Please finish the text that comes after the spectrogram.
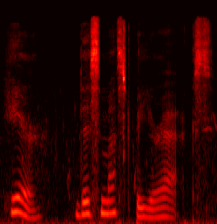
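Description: Woman acting lake goddess, composed, formal, folk tale cartoon, slow delivery, ambience behind. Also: low-pitched, expressive, slight background noise. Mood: questioning. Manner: formal, measured.

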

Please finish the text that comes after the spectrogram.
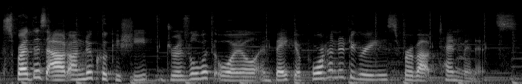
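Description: A woman narrates a cooking lesson, walking through each step in a calm, scripted voice-over. Her pitch sits in the middle, and light music plays quietly beneath her. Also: normal speed. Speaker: cooking instructor. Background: soft background music.

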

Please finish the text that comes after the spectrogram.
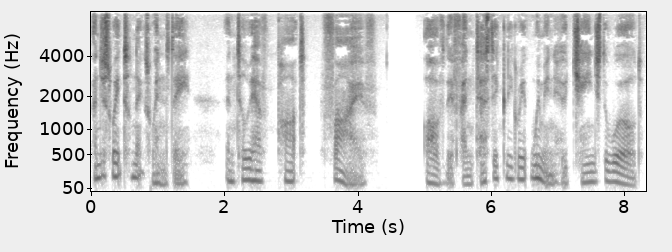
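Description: A man hosting a bedtime story podcast, reading aloud in a soft, breathy half-whisper that lilts gently as he goes. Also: medium pitch, lively intonation, dry recording, studio quality. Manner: slow, gentle and lilting.

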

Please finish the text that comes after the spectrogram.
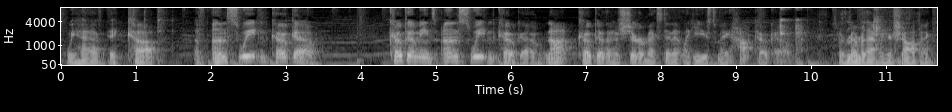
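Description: A middle-aged man hosting a home cooking show, talking upbeat and chatty straight to the camera as he demonstrates a recipe in a large home kitchen. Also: mid-range voice. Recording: echoey kitchen, soft background music.

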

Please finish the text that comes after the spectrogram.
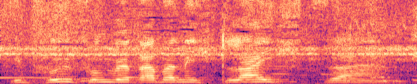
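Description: A woman's voice: medium pitch, moderate pace, natural voice. A woman playing a stern, imperious head witch who thunders with authority in a children's radio play. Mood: stern, measured. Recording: old radio play record with clear noise.

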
